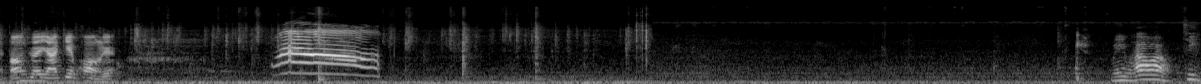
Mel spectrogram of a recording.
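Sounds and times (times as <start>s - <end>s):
cat yowling in pain: 2.7s - 3.8s.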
